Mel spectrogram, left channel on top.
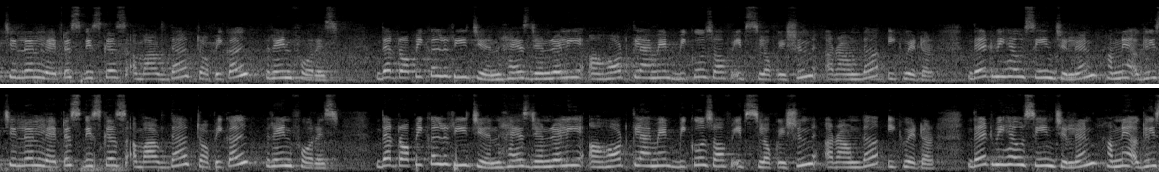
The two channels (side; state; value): both; normal; correlation 0.75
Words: children, let us discuss about the tropical rainforest. The tropical region has generally a hot climate because of its location around the equator. That we have seen, children. हमने अगली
